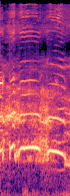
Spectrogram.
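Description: A Gilmore gamefowl rooster gives a single loud, close crow, a drawn-out wavering call lasting over a second.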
